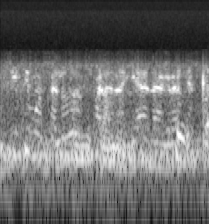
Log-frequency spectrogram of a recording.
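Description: Indistinct voices talking in the background over a steady low rumble of street traffic.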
